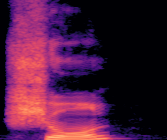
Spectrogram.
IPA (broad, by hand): ʃɔːn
